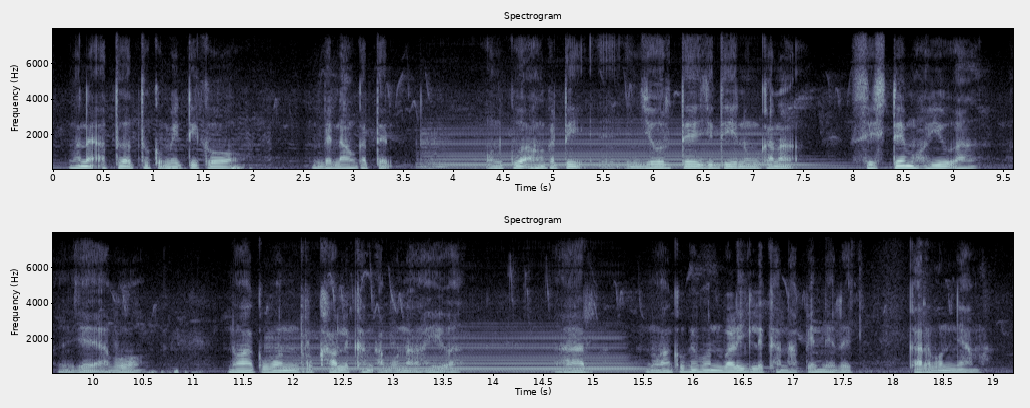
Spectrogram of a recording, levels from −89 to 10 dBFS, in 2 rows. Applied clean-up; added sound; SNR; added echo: none; Bowed string instrument; 12 dB; none.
